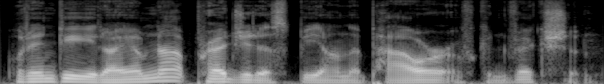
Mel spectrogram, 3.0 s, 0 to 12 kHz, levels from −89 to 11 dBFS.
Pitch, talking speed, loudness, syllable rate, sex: 95 Hz, 220 wpm, -16 LUFS, 6.2 syllables/s, male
